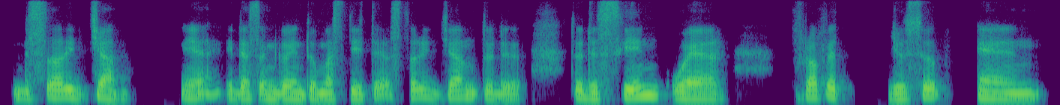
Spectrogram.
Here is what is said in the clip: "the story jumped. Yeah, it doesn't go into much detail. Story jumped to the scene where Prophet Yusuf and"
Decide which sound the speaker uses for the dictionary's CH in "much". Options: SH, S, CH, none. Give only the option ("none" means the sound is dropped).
S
